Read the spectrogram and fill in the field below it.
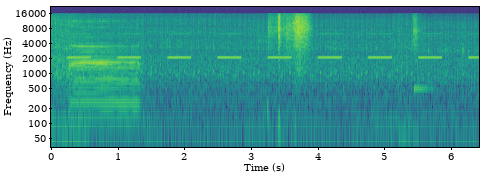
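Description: Truck reversing beeps from Euro Truck Simulator 2 as a rig backs up to a yellow trailer: a steady series of evenly spaced, clear electronic beeps over a low engine rumble, with a brief loud horn-like tone at the start.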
